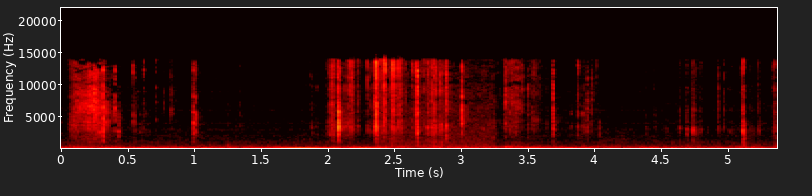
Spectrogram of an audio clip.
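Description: A flat metal blade scrapes and carves cubes off a solid green bar of dried soap held in a palm with long red nails, with crumbs falling onto a pile of soap shavings. Quiet, bright, dry scraping is broken by sharp, crisp crunches that stop short without ringing, over a faint low hum.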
